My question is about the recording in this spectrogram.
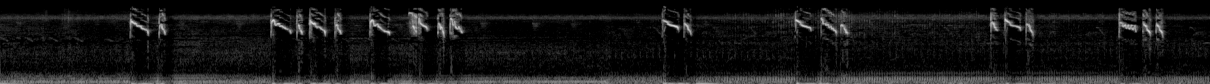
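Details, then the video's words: High, sibilant downslurred notes from a buxtoni mountain white-eye in wild ngalas style, a lure to make birds sing, come in short bursts of one to four every second or two across twelve seconds, faint low drone beneath. "Pancingan burung Pleci Buxtoni Ngalas"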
